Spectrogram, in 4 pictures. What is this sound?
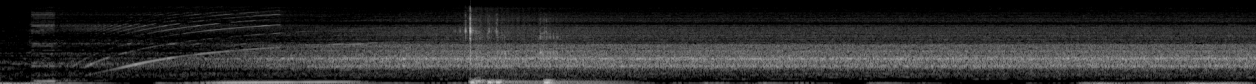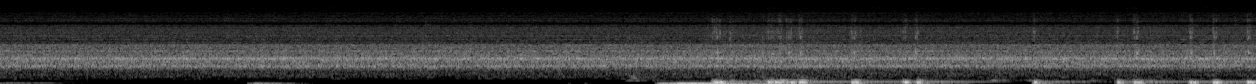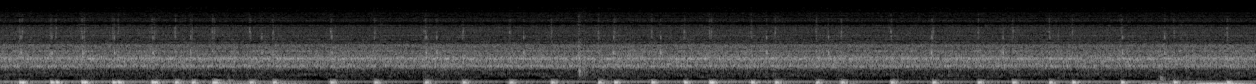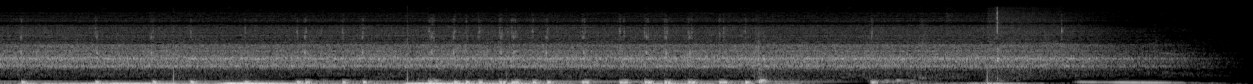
Samsung P80SD - 7200rpm - FDB
A Samsung hard drive manufactured in 2006 close up; spin up, writing, spin down.
This drive has 2 platters.
(spinpoint hd160jj)
machine, rattle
